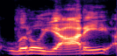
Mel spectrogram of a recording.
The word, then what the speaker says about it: Lil Yachty: And dude, I was like, okay, this is going to be corny and stupid, but it's with Wiz Khalifa, Lil Yachty.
